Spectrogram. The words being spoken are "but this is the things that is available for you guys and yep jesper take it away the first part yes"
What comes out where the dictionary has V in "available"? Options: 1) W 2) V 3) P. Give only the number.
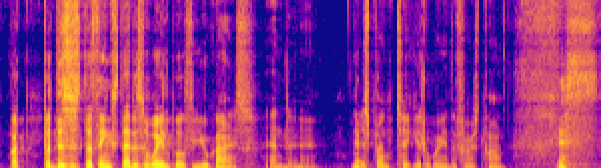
1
